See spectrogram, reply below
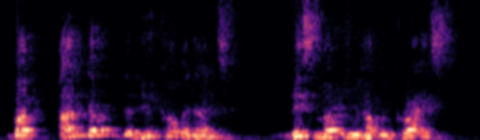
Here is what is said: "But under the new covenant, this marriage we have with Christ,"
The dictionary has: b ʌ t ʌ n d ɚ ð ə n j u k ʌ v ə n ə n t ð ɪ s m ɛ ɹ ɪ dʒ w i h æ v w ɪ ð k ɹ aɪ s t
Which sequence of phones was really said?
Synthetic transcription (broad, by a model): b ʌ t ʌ n d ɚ ð ə n j u k ʌ v ə n ə n t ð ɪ s m ɛ ɹ ɪ dʒ w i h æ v w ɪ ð k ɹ aɪ s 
